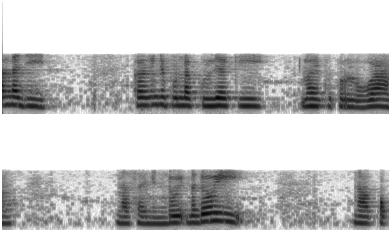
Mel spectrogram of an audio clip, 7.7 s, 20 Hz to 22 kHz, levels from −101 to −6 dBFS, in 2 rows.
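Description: Throughout, overdone noise removal switches off bands near its noise estimate, leaving twinkling specks in near silence; the spectrogram shows scattered isolated dots, all within a telephone band ending near 3.8 kHz.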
